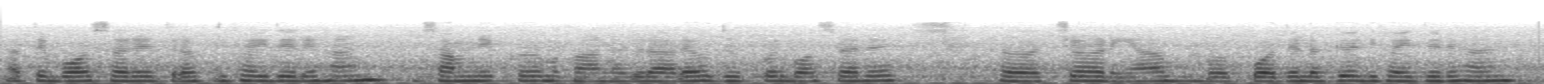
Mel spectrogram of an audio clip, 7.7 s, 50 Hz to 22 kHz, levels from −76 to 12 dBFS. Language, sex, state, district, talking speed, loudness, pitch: Punjabi, female, Punjab, Fazilka, 210 wpm, -16 LUFS, 210 Hz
